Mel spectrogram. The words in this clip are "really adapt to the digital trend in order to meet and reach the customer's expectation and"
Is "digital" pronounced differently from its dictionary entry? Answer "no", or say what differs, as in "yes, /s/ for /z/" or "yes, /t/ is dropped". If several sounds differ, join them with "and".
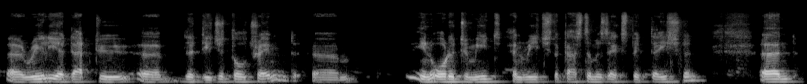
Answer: no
